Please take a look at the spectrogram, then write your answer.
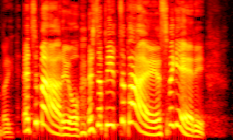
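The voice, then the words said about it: Cartoonish Mario-style Italian accent. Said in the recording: “the only feel like the time I can kind of do an Italian accent is if I say Mario. I got to do Mario and Luigi ... a horribly offensive, like just cartoonish Italian accent.”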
